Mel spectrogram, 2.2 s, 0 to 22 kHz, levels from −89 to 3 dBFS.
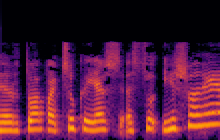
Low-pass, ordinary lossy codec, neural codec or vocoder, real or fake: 7.2 kHz; MP3, 32 kbps; codec, 16 kHz, 1 kbps, FreqCodec, larger model; fake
